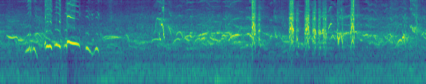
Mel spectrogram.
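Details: Oriental magpie-robin, a caged contest-prospect bird, singing whistled, warbling phrases around the upper range, shifting into sharp, loud bursts; faint background noise and other chirps present.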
